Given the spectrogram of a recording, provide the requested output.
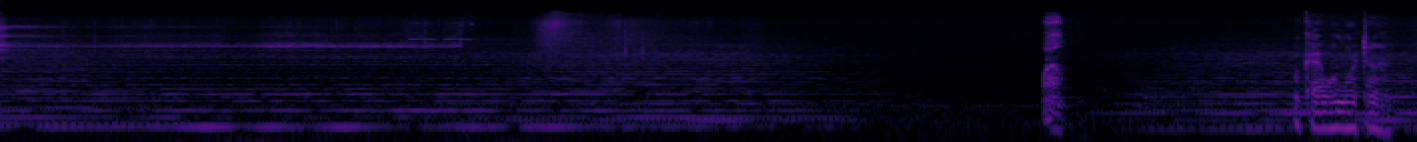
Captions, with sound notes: (breathalyzer hissing) (breathalyzer beeps) - Well? - Okay, one more time.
